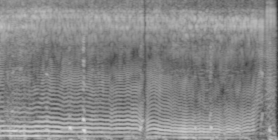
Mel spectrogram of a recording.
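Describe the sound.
A voice makes a long, buzzy fart imitation, a low raspy drone lasting about four seconds with a wavering pitch and a brief sputter midway before it trails off.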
